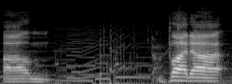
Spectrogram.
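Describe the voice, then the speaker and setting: A man co-hosting a casual video game chat, excitable and stammering, full of jokes. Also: fairly high pitch, very slow, soft background music. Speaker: co-host of a gaming channel.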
